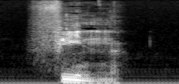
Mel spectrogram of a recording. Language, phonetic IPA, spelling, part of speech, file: Polish, [fʲĩn], Fin, noun, Pl-Fin.ogg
